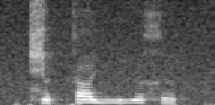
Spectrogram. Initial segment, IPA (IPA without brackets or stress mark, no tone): t͡ɕ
